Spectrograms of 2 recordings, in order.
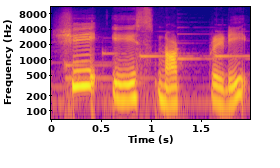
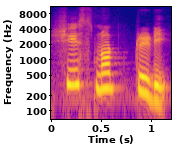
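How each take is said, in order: First: Every word is said in full, uncontracted. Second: The words she is are contracted to she's.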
